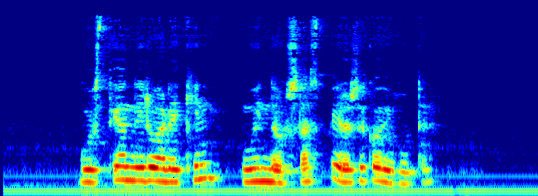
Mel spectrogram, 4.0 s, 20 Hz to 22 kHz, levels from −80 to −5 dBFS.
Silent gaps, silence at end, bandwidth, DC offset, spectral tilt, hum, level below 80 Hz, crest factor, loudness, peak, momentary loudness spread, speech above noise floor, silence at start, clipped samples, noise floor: none; 0.8 s; 16.5 kHz; under 0.1%; -6 dB/octave; none; -62 dBFS; 16 dB; -18 LUFS; -2 dBFS; 11 LU; 28 dB; 0.6 s; under 0.1%; -46 dBFS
